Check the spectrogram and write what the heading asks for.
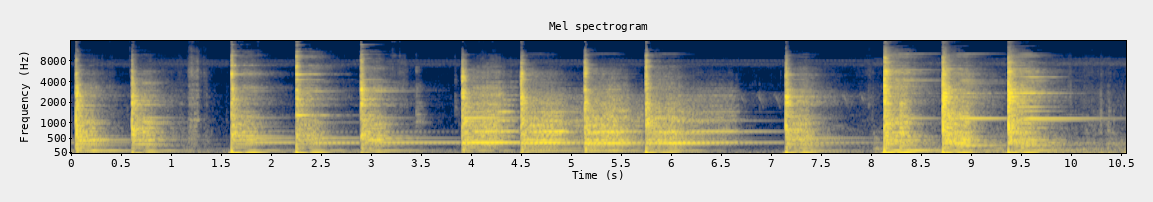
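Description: Hammer blows on a steel loader bucket, an irregular string of sharp metal strikes about every half second to second, each ringing and fading off.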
